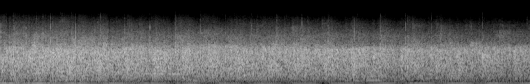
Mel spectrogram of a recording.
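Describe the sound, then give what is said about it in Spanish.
A crowd applauds steadily for the national director, a dense, even wash of many hands clapping at once that holds loud and constant throughout without pausing or fading. “Entonces, miren, yo quiero pedir un fuerte aplauso para nuestro director nacional”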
